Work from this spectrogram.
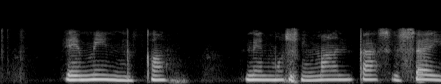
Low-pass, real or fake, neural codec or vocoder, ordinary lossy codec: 5.4 kHz; fake; codec, 16 kHz, 1.1 kbps, Voila-Tokenizer; none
